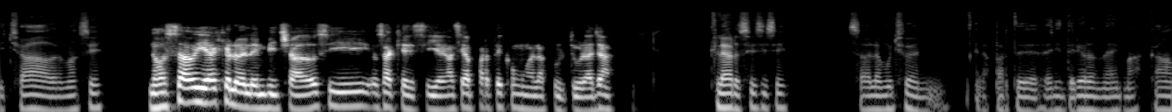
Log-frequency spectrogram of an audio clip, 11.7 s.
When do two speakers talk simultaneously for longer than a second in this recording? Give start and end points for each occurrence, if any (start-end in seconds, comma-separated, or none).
none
